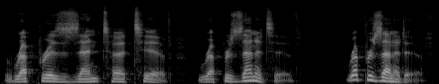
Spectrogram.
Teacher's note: it has five syllables and the stress is on that third syllable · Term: Z sound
